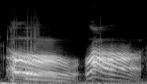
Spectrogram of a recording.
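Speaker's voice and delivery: mock growl of frustration, pirate-like; frustrated growl. Griping about men, a hammed-up frustrated growl. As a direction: grumble a playful Arr of disgust.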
